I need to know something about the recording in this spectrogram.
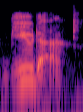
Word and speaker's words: Buda: It's spelled Buddha, but you pronounce it Buda.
